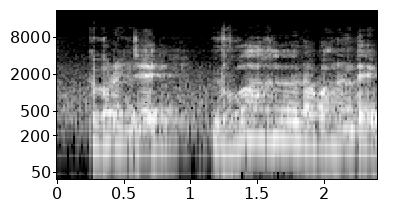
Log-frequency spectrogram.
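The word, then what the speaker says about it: רוח: 아담한테 불어넣어서 생명이 된 그거를 이제 루아흐라고 하는데 뭐 원어 발음은 루아흐예요. 그래서 흐가 아니고 루아인데 거기에 이제 히읗 받침이 붙는 약간 그런 우리나라에 없는 발음.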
